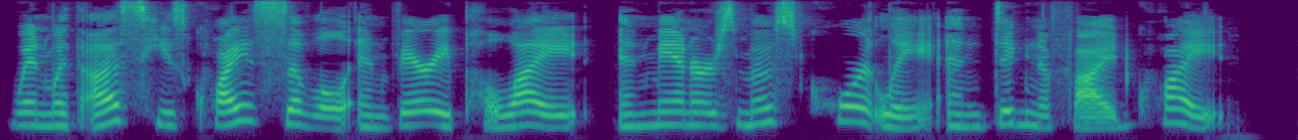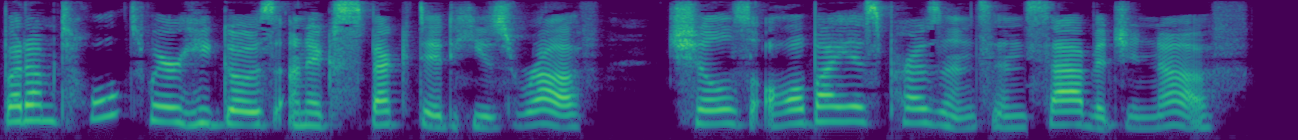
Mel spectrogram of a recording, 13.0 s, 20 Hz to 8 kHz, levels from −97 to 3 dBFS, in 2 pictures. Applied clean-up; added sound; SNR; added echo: none; none; none; none.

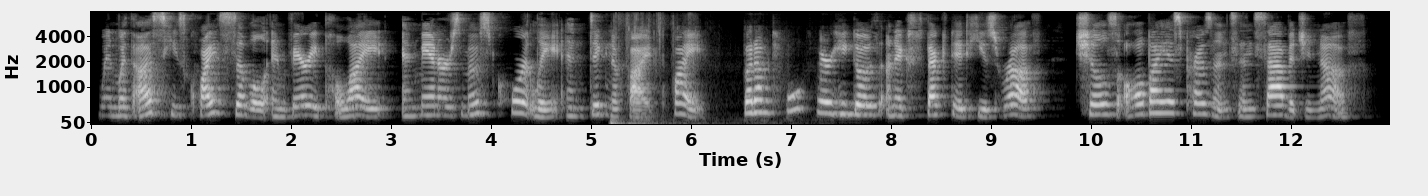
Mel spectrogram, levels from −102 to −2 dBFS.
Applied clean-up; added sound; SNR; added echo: neural mask model DeepFilterNet 3.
